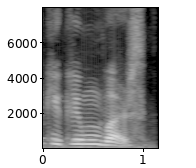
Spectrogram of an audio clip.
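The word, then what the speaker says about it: cucumbers: कुकुंबर्स यानी कि खीरे तो इसकी करेक्ट प्रोनंसिएशन होती है कुकुंबर्स कुकुंबर्स ऐसे आर जो होता है ऑलमोस्ट साइलेंट होता है इसे पढ़ते हैं कुकुंबर्स तो क्या हो गया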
